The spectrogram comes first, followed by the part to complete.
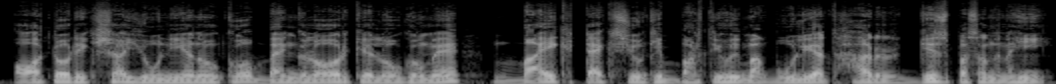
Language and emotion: Urdu, angry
